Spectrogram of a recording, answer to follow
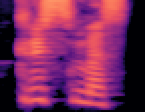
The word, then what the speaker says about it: Christmas: टी का अगला rule है, टी के पहले एस हो या टी के बाद एल और TCH के कॉम्बिनेशन में टी साइलेंट होती है। जैसे CASTLE काजल, इसको कास्टल नहीं बोलेंगे बल्कि बोलेंगे काजल। BUSTLE बजल, LISTEN listen, CHRISTMAS क्रिसमस, MATCH match, WATCH watch.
